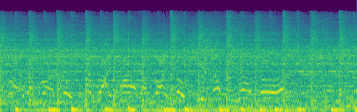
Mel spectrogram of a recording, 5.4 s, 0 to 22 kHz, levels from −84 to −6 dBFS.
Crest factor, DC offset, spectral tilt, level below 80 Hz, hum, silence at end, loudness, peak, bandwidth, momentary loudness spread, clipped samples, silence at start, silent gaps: 12 dB; under 0.1%; -3.5 dB/octave; -18 dBFS; none; 0 s; -13 LUFS; 0 dBFS; 15.5 kHz; 1 LU; under 0.1%; 0 s; none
